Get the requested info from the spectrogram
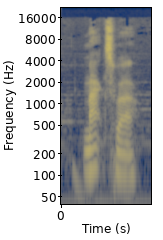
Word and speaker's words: MXXWLL: Next up, I've got a new release from Australian artist Maxwell. I'm going to go with, that's how you're going to say his name. – Yeah.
